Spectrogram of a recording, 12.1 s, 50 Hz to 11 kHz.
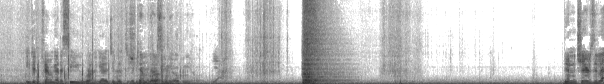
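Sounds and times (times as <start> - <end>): low rumble inside car: 0.0 - 6.0, 7.1 - 12.0
dramatic boom music sting: 6.0 - 7.2.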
